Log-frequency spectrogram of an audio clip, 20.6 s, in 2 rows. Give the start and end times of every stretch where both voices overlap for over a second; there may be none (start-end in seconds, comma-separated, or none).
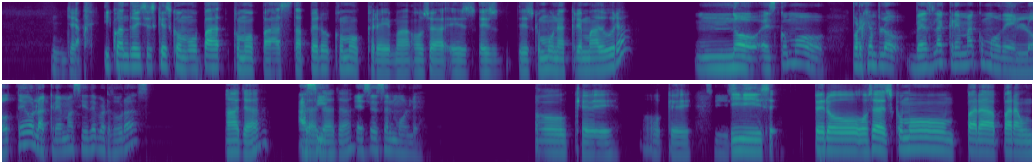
none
